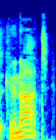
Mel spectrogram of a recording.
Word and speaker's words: Knut: You pronounce the K and T in Knut, and the D in Mads is pronounced as a T. Someone has been lying to you, Mark. So Knut is Knut, and Mads is Mats.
